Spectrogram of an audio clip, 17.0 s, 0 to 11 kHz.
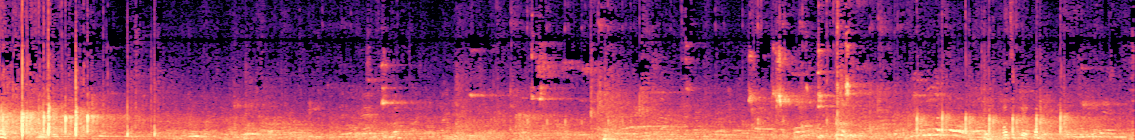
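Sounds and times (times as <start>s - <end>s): murmur of voices in a hall: 0.0s - 17.0s.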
